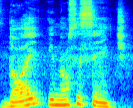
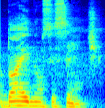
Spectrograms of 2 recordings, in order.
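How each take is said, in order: First: The two vowels are said separately. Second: The two vowels merge into one syllable. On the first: The speaker calls it right. "Eu emiti duas vezes" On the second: The speaker calls it wrong. "Eu não falo dói e não se sente"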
